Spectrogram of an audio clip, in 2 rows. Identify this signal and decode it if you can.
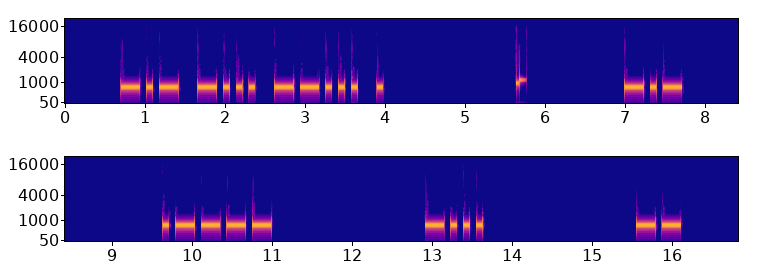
Morse code, heard as a keyed tone, about 15 wpm, spaced as for 6 wpm, 700 Hz. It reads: KB7E K1BM
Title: USA Call Signs - 8x Character Spacing - 15wpm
